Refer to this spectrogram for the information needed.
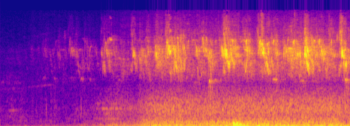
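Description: A busy chorus of small garden birds chirping and twittering together, building from quiet to a steady, lively tangle of overlapping calls against a low outdoor rumble.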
